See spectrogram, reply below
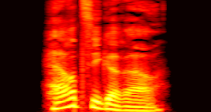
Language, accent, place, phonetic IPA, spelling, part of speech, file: German, Germany, Berlin, [ˈhɛʁt͡sɪɡəʁɐ], herzigerer, adjective, De-herzigerer.ogg
- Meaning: inflection of herzig: 1. strong/mixed nominative masculine singular comparative degree 2. strong genitive/dative feminine singular comparative degree 3. strong genitive plural comparative degree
